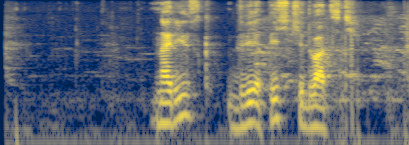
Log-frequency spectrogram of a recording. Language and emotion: Russian, neutral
